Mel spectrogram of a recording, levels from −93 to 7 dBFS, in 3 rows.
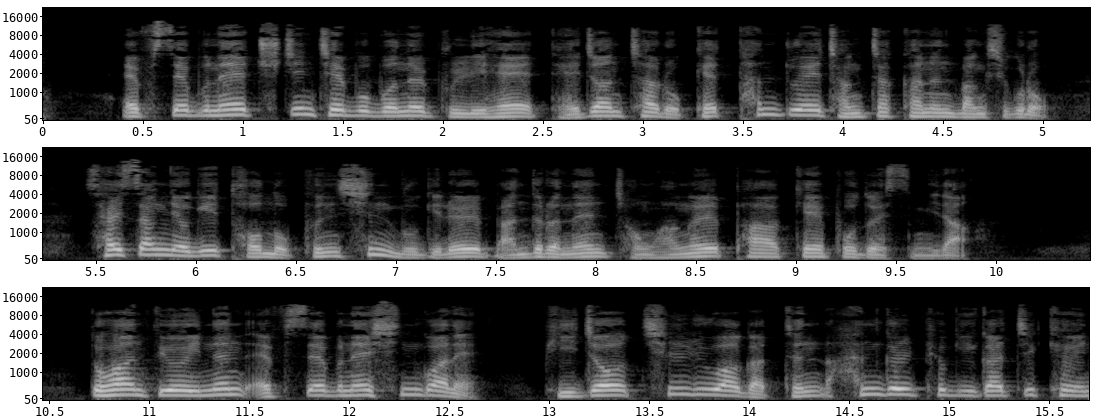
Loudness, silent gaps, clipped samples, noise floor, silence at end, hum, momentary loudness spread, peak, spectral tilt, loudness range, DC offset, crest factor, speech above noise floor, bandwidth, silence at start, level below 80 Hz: -25 LUFS; none; under 0.1%; -72 dBFS; 0 s; none; 9 LU; -6 dBFS; -7 dB/octave; 3 LU; under 0.1%; 18 dB; 47 dB; 12 kHz; 0.4 s; -60 dBFS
